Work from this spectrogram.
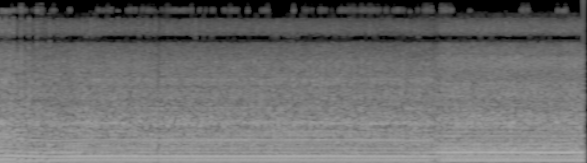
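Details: Bolens mower after fixing its no-start problem: steady even buzz with firm low beat, pitch rising slightly after four seconds, engine running clean and smooth.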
